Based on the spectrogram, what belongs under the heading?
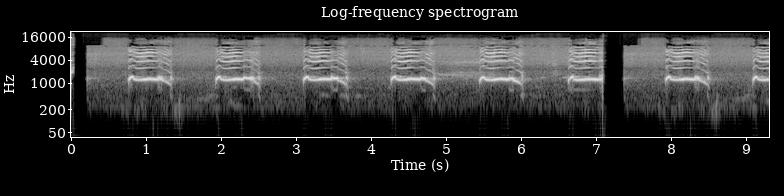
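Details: White-browed scimitar babbler, a small bird, repeats a nasal, harmonic-rich call with a slight rise at the end, sounding about once every 1.2 seconds with even timing, against a quiet background.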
